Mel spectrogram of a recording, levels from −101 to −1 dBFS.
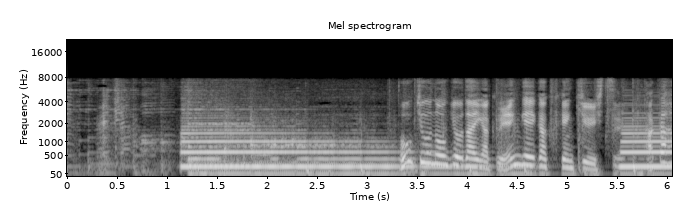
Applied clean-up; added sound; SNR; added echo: neural mask model RNNoise.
